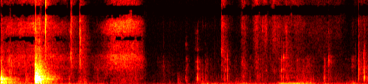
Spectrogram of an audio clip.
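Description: A person chewing a mouthful of gingerbread, with two louder mouth sounds in the first second, a short breath out about two seconds in, and then fainter chewing.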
